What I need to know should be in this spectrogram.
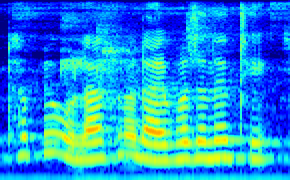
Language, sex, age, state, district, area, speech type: Assamese, female, 60+, Assam, Tinsukia, rural, spontaneous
